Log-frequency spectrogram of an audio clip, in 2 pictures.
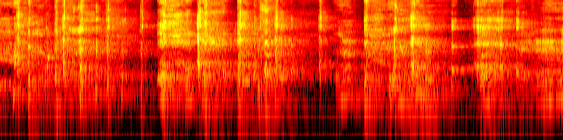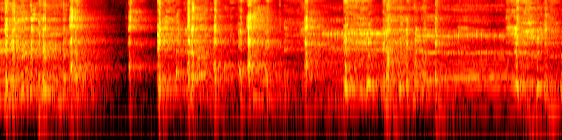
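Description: A dense, irregular run of human coughs and throat-clearing sounds, one after another with barely a gap, with short voiced fragments in between.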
